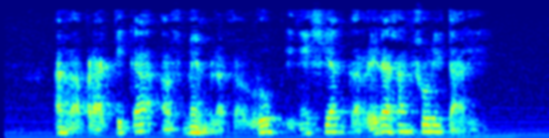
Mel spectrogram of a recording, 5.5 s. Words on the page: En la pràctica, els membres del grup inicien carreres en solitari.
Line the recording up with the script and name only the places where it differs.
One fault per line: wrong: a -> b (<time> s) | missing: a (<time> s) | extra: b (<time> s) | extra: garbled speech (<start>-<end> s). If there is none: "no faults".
no faults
